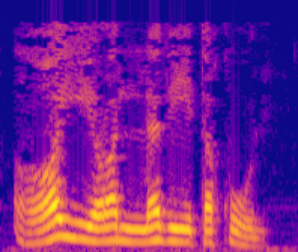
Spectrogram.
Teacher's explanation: قرأ ورش كلمة غير بترقيق الراء فتصير غير الذي تقول لوجود الياء الساكنة قبلها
